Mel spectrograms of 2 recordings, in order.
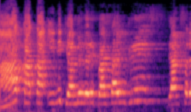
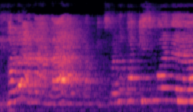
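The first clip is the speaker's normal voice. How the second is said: funny teacher impression; 5 semitones higher, 10 dB quieter than usual. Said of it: "Ada guru saya lucu banget".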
